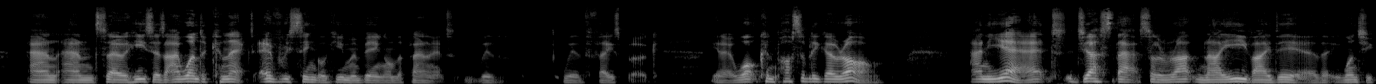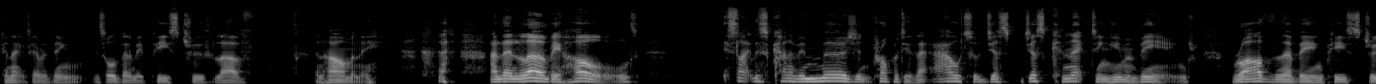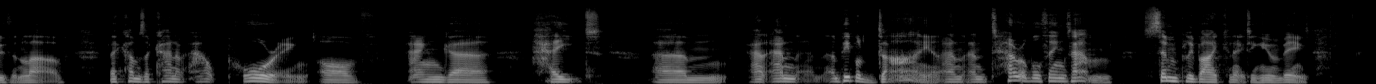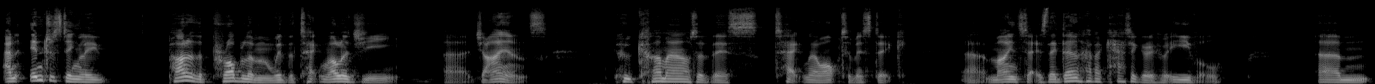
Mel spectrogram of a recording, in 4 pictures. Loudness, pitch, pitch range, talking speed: -33 LUFS, 115 Hz, 105-135 Hz, 145 wpm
